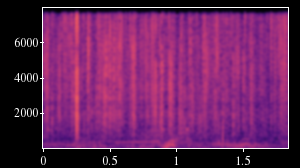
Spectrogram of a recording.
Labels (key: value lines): label: biophony, cascading saw
recorder: SoundTrap 600 or HydroMoth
